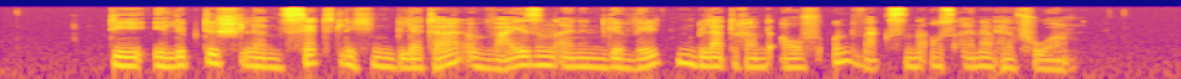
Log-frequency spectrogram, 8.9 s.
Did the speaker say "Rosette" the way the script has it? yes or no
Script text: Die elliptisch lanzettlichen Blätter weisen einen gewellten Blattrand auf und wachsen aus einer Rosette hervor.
no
